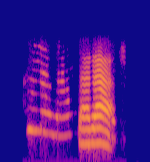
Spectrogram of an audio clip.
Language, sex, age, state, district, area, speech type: Manipuri, female, 30-45, Manipur, Imphal East, rural, conversation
